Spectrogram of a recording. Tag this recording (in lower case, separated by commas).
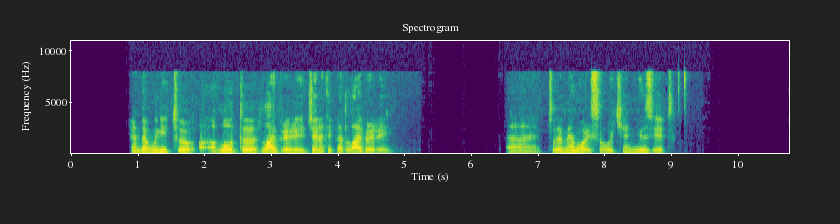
silence, speech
